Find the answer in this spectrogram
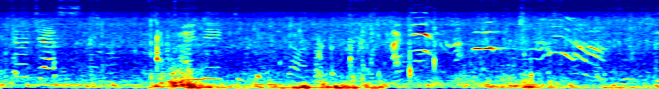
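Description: Water sloshing and splashing in a shallow inflatable pool as a small plastic paddle-wheel boat is pushed and climbed out of, with children's voices and squeals over it.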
